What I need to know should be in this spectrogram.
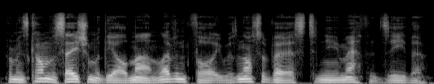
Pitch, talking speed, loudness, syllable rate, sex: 105 Hz, 235 wpm, -18 LUFS, 5.9 syllables/s, male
